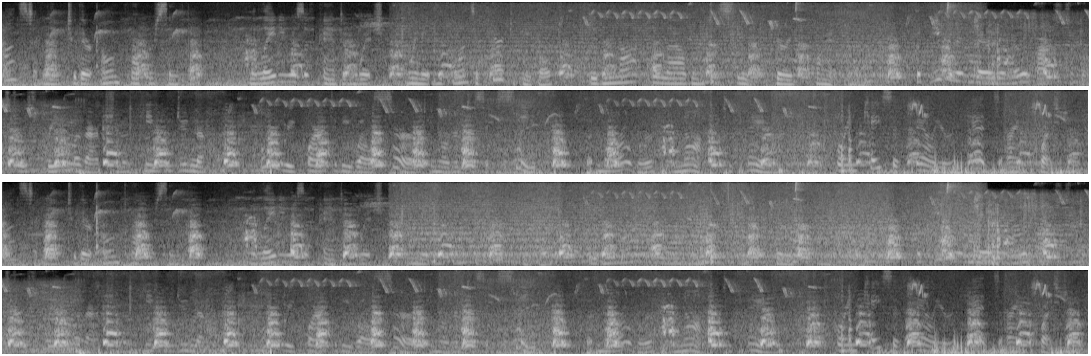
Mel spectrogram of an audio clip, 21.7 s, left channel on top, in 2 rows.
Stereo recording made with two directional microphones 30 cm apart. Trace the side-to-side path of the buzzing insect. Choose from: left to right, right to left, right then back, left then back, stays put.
right to left.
